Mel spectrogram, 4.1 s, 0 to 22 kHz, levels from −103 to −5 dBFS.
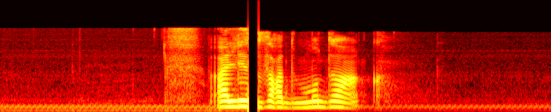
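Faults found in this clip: Input switched to a poorer device, 1.86 s to end. About 80 ms of silence at the switch. Speech then turns duller, with no content above 6.6 kHz. Level drops roughly 5 dB. A faint new noise floor appears. Likely cause: capture rerouted to a narrower-band microphone or headset call profile.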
